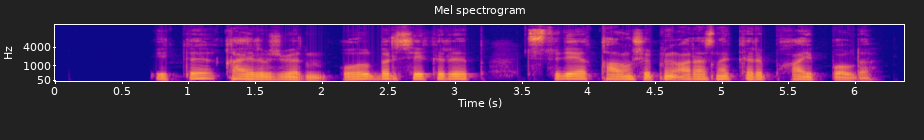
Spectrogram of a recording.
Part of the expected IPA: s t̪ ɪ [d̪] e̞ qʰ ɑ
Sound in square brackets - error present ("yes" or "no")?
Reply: no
